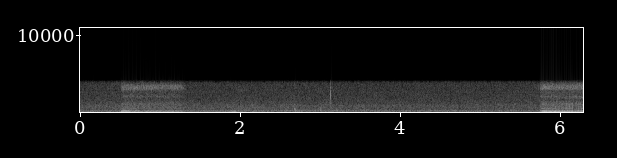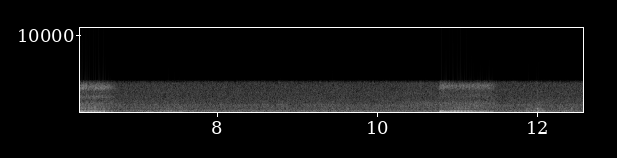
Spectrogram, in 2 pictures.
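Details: Sleeping puppy snoring rather loudly: three rattling snores about five seconds apart, roughly twelve breaths a minute, over steady room hiss; ordinary snoring.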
